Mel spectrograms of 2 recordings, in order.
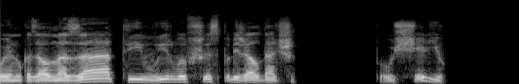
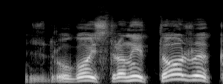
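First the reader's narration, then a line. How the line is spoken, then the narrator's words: Shouted. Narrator (Russian): крикнул Язон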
